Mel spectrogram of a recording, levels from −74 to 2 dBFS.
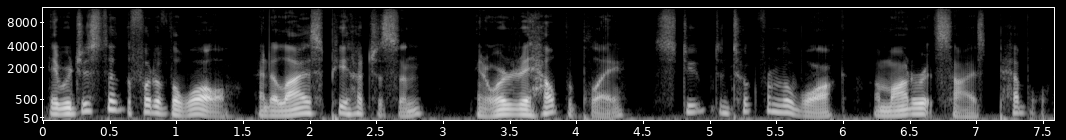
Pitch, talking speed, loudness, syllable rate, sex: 115 Hz, 230 wpm, -20 LUFS, 5.8 syllables/s, male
